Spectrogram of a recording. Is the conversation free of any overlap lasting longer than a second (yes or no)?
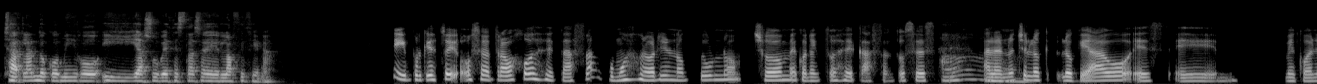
yes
